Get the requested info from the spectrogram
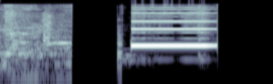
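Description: Background music cuts off about half a second in. After a brief click, one loud, steady electronic beep sounds for just over half a second.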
